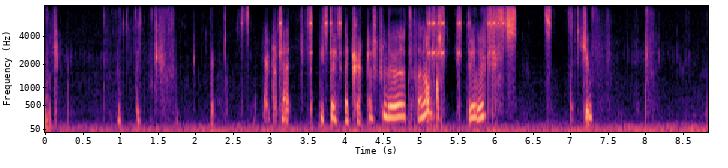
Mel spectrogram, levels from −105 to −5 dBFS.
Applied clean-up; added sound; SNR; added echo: neural diffusion model UNIVERSE++.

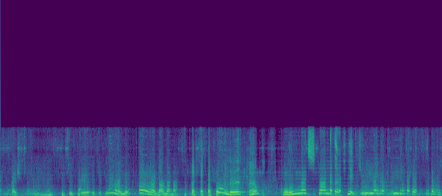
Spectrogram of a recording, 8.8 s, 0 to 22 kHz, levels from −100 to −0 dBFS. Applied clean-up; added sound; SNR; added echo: neural separator model SepFormer DNS4.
